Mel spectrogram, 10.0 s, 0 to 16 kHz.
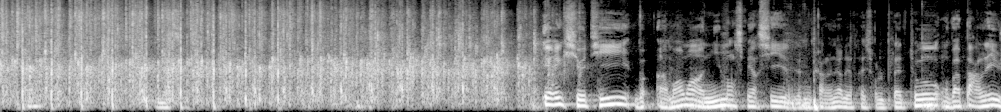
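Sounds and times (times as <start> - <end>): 
crowd applauding: 0.0 - 5.8
speech: 5.4 - 10.0.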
